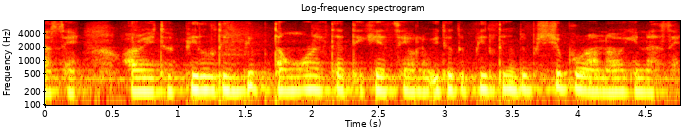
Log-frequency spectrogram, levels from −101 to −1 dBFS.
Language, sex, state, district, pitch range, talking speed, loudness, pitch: Nagamese, female, Nagaland, Dimapur, 205-225 Hz, 215 wpm, -18 LUFS, 215 Hz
